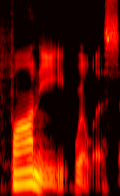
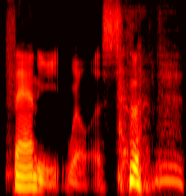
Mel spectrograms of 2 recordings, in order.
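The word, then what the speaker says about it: Fani Willis: these cases um is that it's it's actually pronounced fonnie Willis and not right Fanny Willis the attorney in this case for Fon County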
